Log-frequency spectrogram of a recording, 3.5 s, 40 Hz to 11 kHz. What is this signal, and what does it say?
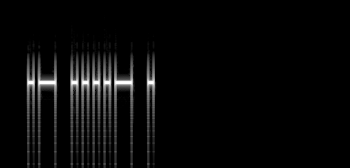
Morse code, heard as a keyed tone, about 22 wpm, 700 Hz. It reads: A4E
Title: All Cut Numbers - 3-Digit 22wpm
